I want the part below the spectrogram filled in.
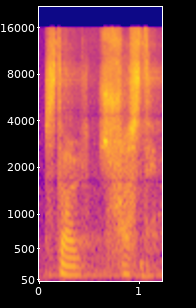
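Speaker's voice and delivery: slow unvoiced whisper. Shown as a demonstration. Preacher closing his sermon in a slow whisper. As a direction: let it fall to a hush, very slow. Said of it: "closing refrain".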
